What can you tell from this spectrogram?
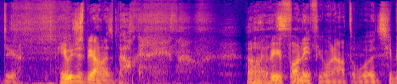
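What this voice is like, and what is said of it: Usual voice. Nothing is said of it.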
